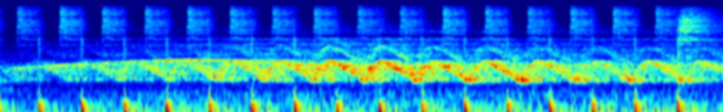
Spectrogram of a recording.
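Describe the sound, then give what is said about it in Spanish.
A fire truck siren rings out as the truck carries firefighters through an underwater tunnel: a shrill, loud wail that rises, then sweeps up and down again and again over a steady, rhythmic thumping beat. “Por el túnel subfluvial, un camión lleva bomberos. La sirena es tan chillona que despierta al tunelero.”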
